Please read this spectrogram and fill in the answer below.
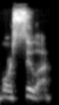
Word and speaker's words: Boussois: It's B-O-R. It's you pronounce it Borsua.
